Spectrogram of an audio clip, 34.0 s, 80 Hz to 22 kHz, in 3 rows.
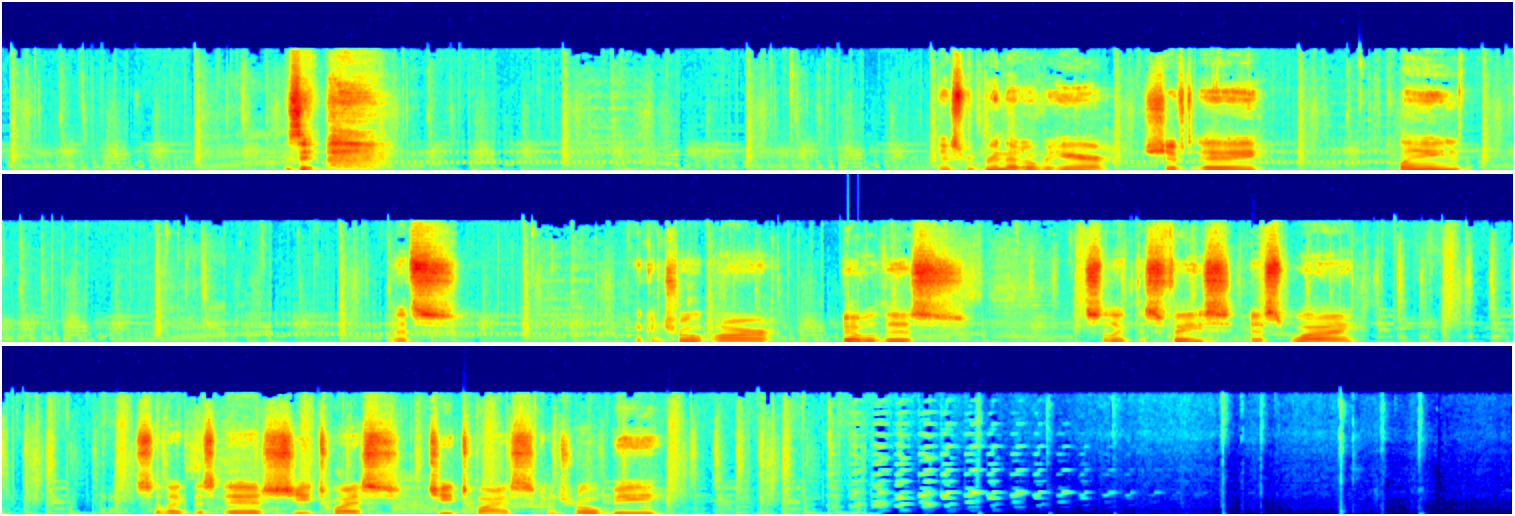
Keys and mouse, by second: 2.7 Tab, 3.1 Tab, 4.2 KP_1, 5.8 g, 7.9 shift+a, 10.5 Tab, 12.9 2, 13.1-16.1 right drag, 14.0 ctrl+z, 15.6 ctrl+r, 16.1-18.9 ctrl+middle drag, 16.7 ctrl+b, 18.5 3, 18.9 right click, 19.1-33.9 middle drag, 19.7 s, 21.6 right click, 22.4 2, 22.7 right click, 23.4 g, 24.6 alt+right click, 25.2 g, 26.3 ctrl+b, 30.6 a, 31.4 g, 32.6 g.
